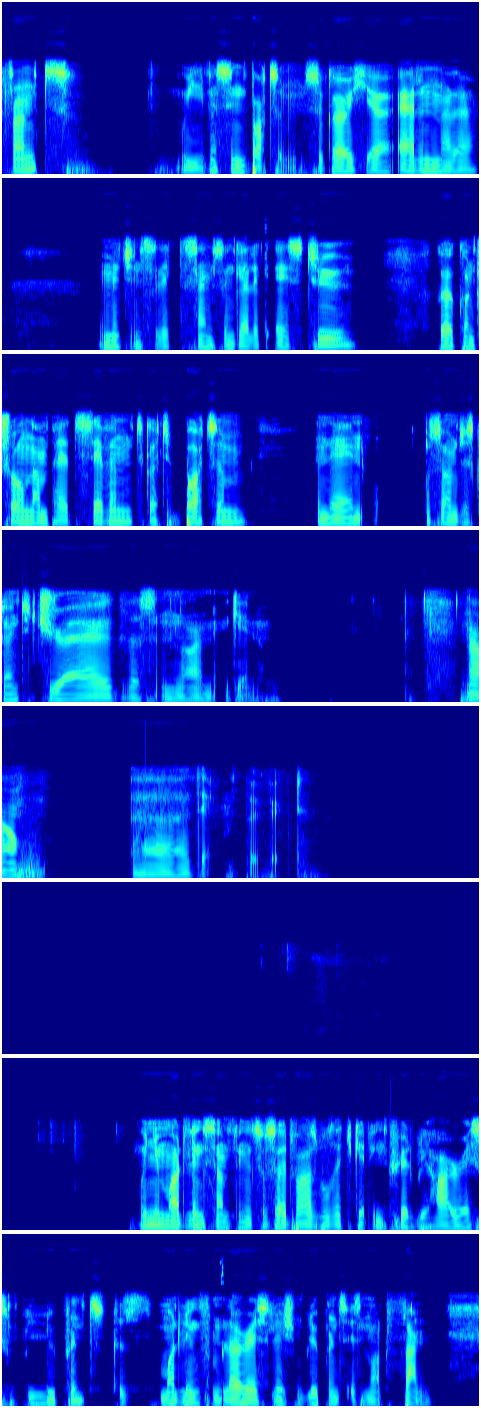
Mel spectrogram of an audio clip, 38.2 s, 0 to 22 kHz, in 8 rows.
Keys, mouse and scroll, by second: 3.8 click, 5.6 click, 11.4 ctrl+KP_7, 14.7 shift+click, 18.8 shift+click, 28.3 click, 30.8 shift+middle click, 35.7 click, 37.1-37.7 scroll down 5, 37.4 scroll up 1.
